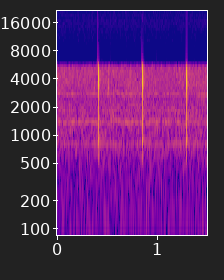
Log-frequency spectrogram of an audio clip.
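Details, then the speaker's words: TIF 8900 combustible gas detector at the furnace gas line in a 4th-floor townhome HVAC closet: slow, evenly spaced resting ticks about twice a second over room hum. The lower connection reads nothing, which is normal with no gas present. "We're testing the gas line here at the furnace. You can see the reading at the lower connection is nothing, normal."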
